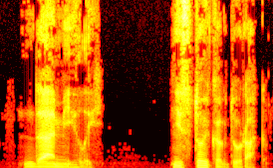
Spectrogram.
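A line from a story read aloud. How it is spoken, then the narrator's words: Tender smiling voice. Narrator (Russian): нежно улыбнулась я любимому мужу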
